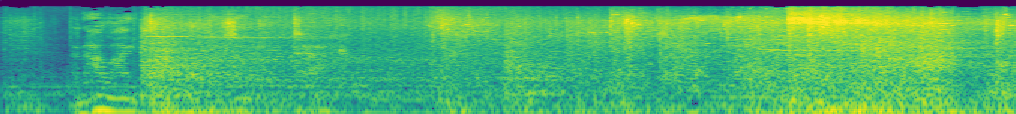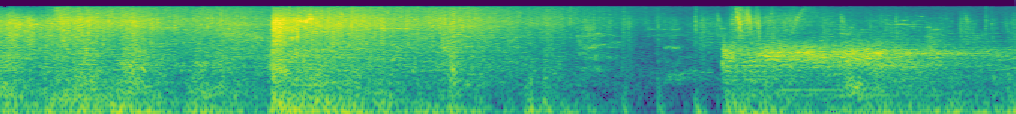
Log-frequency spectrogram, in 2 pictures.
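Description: Blasts and clashing effects of a fight play in a game.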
